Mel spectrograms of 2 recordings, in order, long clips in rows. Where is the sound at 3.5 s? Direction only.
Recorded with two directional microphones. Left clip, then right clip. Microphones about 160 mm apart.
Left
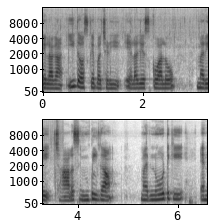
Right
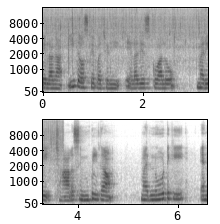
50° left (ahead or behind).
